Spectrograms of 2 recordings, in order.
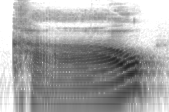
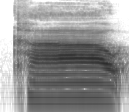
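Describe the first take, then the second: First: The pitch rises toward the end. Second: The pitch stays level in the middle. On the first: "it is now cow" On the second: "instead of cow"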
